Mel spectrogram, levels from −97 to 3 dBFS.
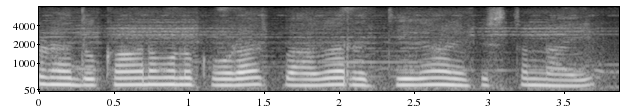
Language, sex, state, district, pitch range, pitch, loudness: Telugu, female, Andhra Pradesh, Guntur, 220-235 Hz, 225 Hz, -15 LUFS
